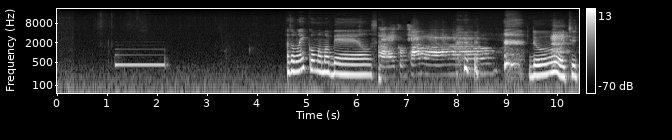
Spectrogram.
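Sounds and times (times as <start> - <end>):
faint hiss: 0.0 - 10.4
steady electronic telephone ringback tone: 1.2 - 2.2
speech: 4.6 - 8.6, 9.4 - 10.4
laughter: 8.0 - 8.6.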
